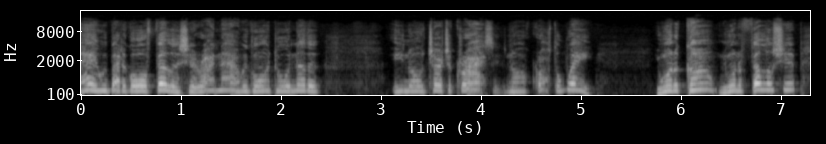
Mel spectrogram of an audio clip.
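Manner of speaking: Southern women calling out friendly from a truck; Southern accent. Retold or imitated. Southern women in a car greeting Cedric's son, high Southern accent. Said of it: "every person in that car had an accent too, from the South".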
